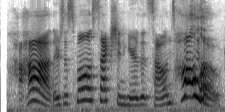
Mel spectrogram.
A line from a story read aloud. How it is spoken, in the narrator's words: she exclaimed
